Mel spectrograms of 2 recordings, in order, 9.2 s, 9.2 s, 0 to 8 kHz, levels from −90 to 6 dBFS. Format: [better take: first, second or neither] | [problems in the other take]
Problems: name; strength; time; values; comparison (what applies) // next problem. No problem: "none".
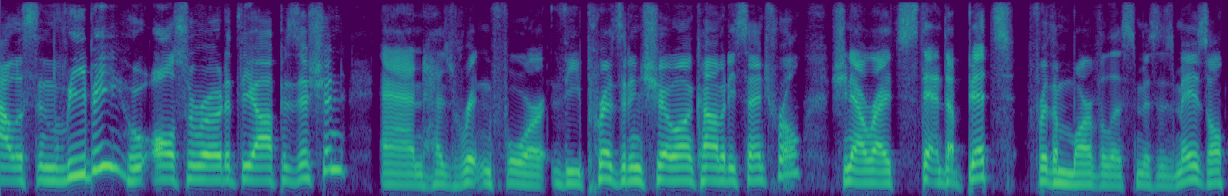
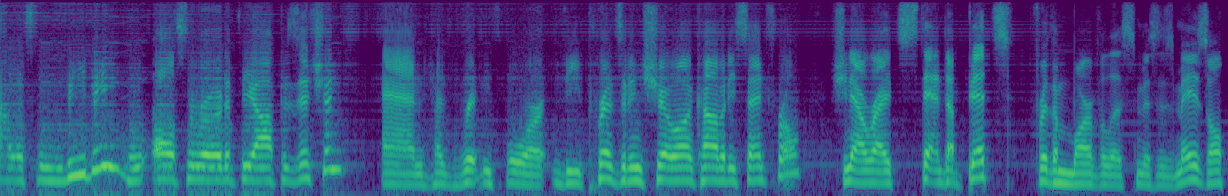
first | noise reduction (neural separator model SepFormer DNS4)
